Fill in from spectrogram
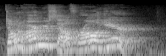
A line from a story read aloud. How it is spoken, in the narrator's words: Paul shouted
